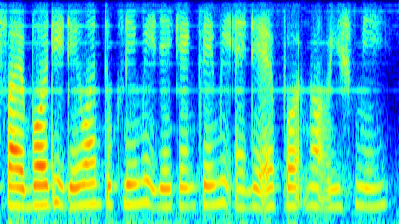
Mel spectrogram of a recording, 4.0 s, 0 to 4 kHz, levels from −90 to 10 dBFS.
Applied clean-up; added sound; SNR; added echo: neural separator model SepFormer DNS4.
